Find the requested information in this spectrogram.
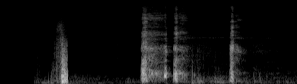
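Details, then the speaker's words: Person on day 3 after a positive COVID-19 antigen test, no fever or runny nose: about four short, abrupt coughs in quick succession in a quiet room; cough. "i got no fever and no running nose cough a lot"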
